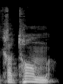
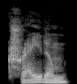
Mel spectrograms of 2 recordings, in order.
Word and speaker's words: Kratom: Und da neige ich doch eher dann mal wie dieses, hinten die Betonung zu lassen, also dieses Kratom anstatt Kratom, auch wenn das man auch im angelsächsischen Rahmen sehr viel hört.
